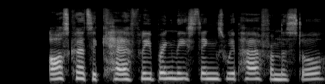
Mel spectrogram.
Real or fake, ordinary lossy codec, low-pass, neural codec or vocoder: fake; none; 14.4 kHz; vocoder, 48 kHz, 128 mel bands, Vocos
